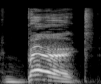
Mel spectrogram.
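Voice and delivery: "Bird" alone, open e, dropping low; demonstrated pronunciation. Shown as a demonstration. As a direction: model "Bird" as a lone word, like "bed". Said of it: "mo nim pronunciation no".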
